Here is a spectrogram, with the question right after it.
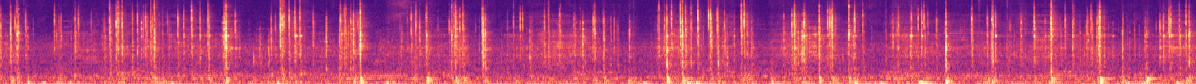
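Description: Long nails and fingers rapidly slide painted wooden beads along an upright wooden-frame abacus. The result is a steady stream of quick, bright, dry clicks and light clatters that die away almost instantly.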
